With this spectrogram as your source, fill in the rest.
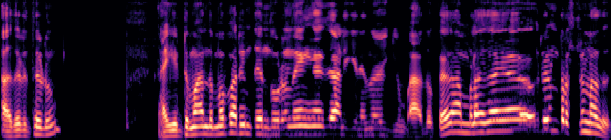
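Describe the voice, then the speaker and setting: A man's fairly high-pitched voice with lively intonation, in a very clean recording with a silent background, dry and close with no echo. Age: 60s. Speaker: farmer. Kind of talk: interview. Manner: halting.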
